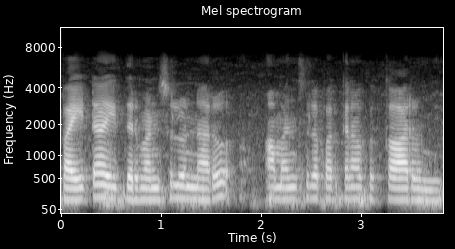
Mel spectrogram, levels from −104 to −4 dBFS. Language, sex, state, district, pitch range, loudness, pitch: Telugu, female, Andhra Pradesh, Sri Satya Sai, 165-175 Hz, -19 LUFS, 170 Hz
